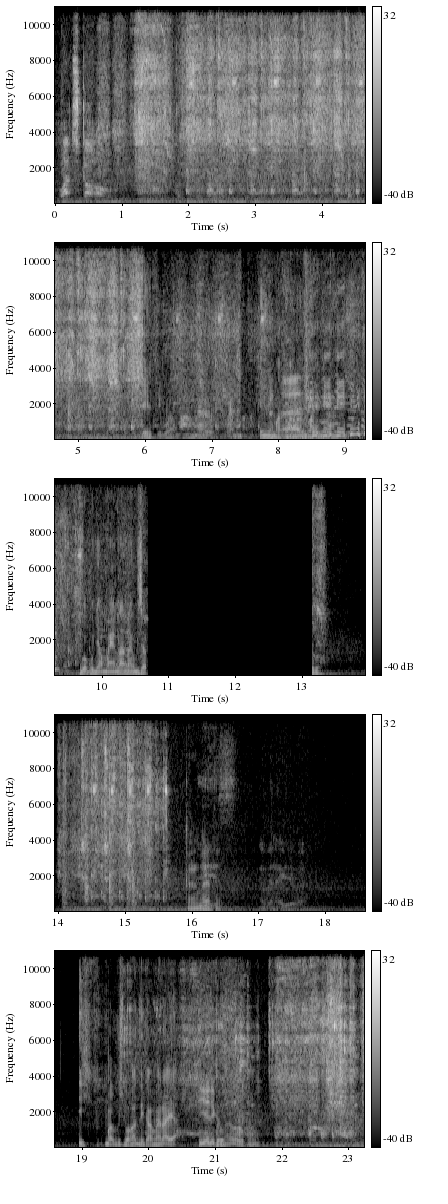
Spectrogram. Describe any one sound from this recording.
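A small robot's motors whir as it walks.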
